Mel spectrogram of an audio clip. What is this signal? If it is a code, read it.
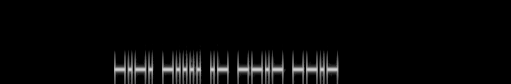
Morse code, heard as a keyed tone, about 34 wpm, 700 Hz. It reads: C6AQQ
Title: Call Signs Repeated 2x - 35wpm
